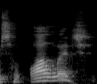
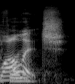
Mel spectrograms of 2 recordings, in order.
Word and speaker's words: Sawalich: so, our guest is going to be Soualiji. Um did I I mess that up? Did I? Soualiji. How do you pronounce it? Soualiji. That was good. You said it right the first time. Soualiji.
